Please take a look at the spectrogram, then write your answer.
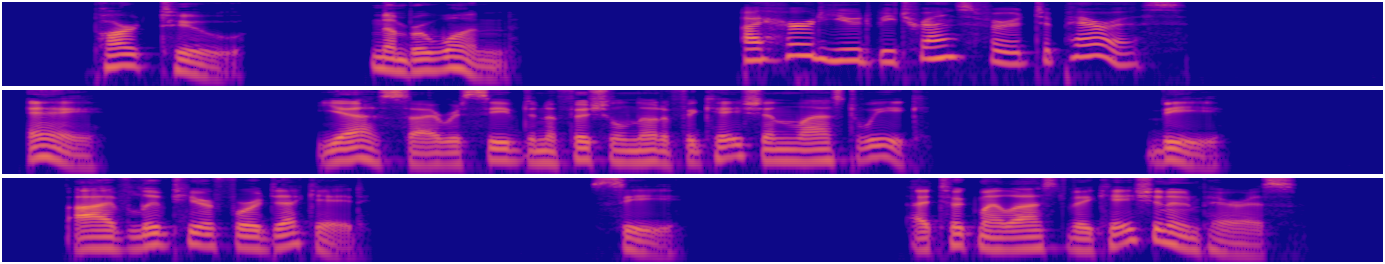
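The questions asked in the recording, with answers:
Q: I heard you'd be transferred to Paris.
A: A: Yes, I received an official notification last week.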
